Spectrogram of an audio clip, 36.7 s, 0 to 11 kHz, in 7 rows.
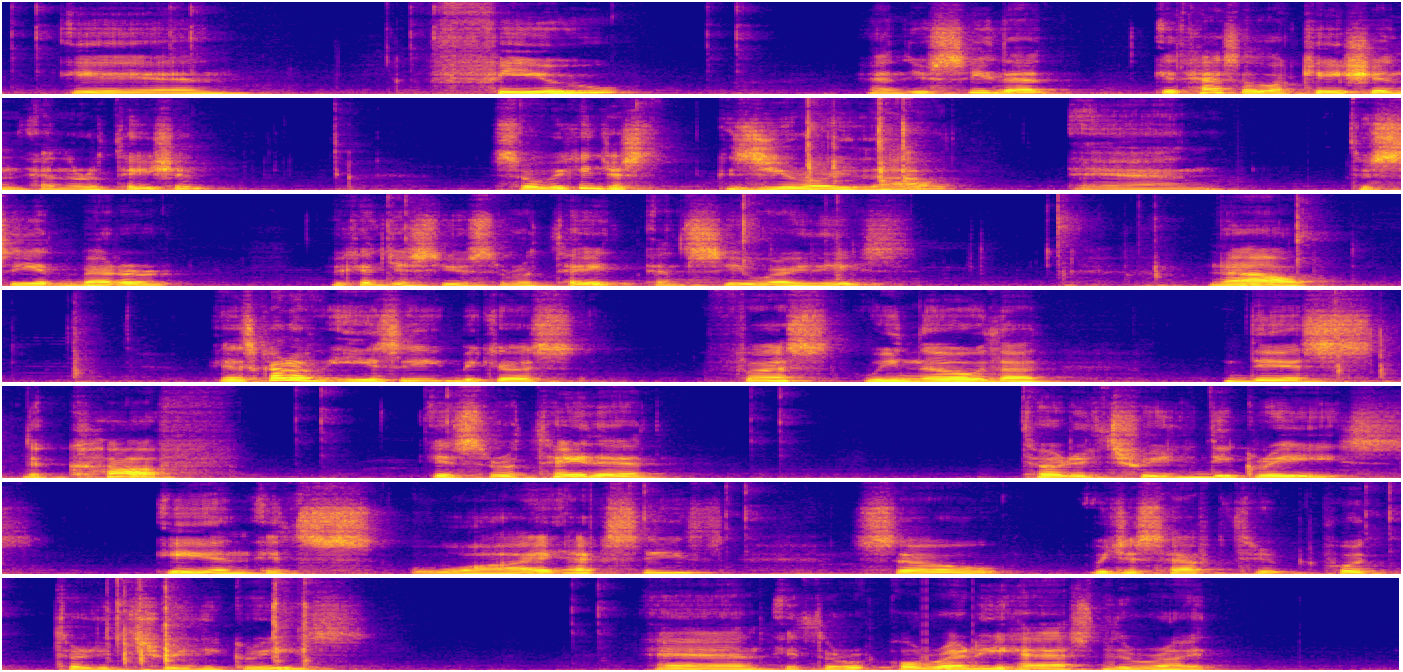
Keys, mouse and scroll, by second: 2.6-5.7 drag, 7.1-10.2 drag, 11.9 click, 12.6-15.0 middle drag, 15.0-15.5 scroll up 1, 15.5-18.6 shift+middle drag, 22.0 click, 22.5 click, 22.9 scroll down 4, 23.7 click, 27.2 scroll down 1, 27.5-28.5 scroll up 2, 28.5 click, 28.9 click, 29.2 scroll up 1, 31.3 click, 31.9 3, 33.5 click, 34.0 scroll down 1, 34.3-36.7 middle drag.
